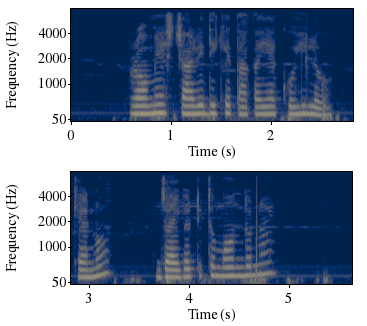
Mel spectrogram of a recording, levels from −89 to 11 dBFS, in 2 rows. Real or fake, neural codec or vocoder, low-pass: real; none; 7.2 kHz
